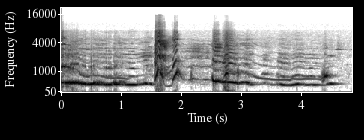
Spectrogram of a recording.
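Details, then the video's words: {'caption': 'A pair of domestic dogs worked up by a spoken cue, giving long steady howls that waver and dip, interrupted by two loud yipping bursts, tailing off into a softer drawn-out howl.'} "Howling Dogs II"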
